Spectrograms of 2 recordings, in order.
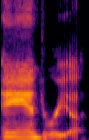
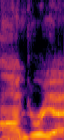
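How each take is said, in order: First: The name is said with a New Jersey accent. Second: The name is said with a general American accent. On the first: "here in New Jersey, I'm Andrea" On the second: "Andrea anywhere else"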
